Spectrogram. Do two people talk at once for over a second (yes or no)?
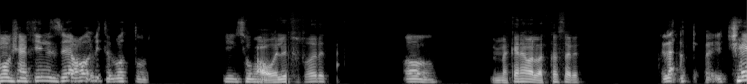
no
